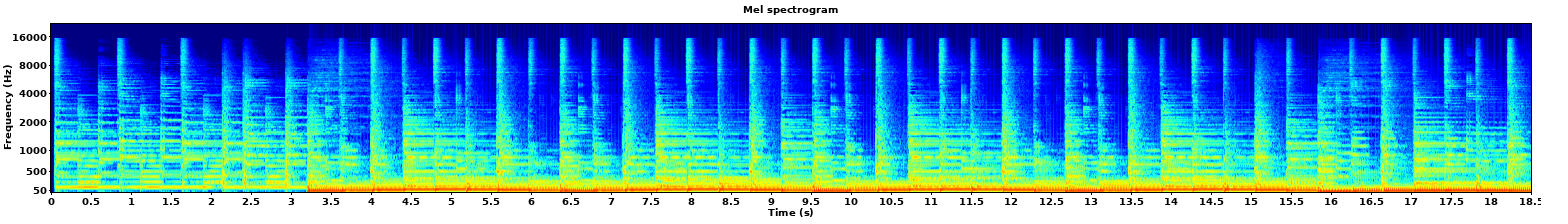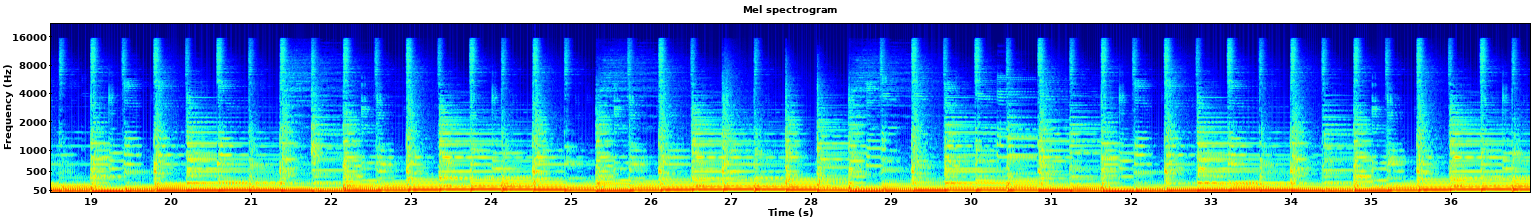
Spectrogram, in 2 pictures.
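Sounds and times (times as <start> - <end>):
12 bar blues boogie woogie bass line in E: 0.0 - 36.9.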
